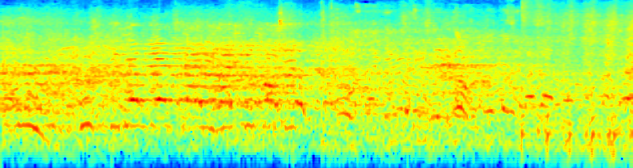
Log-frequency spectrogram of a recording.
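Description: Many voices of spectators and players talking and calling out at once in a gymnasium hall, overlapping into a steady hubbub with no single voice standing out.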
